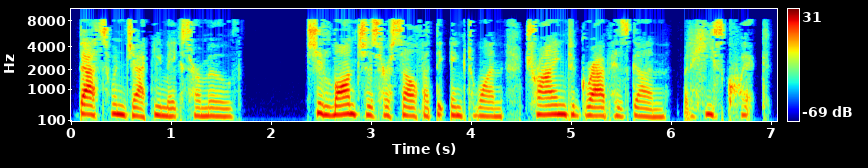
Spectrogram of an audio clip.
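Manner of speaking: usual speaking voice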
